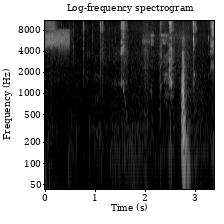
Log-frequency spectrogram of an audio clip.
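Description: Chewing snacks with crisp crunches and smacking bites, irregular and loud, one sharp crunch standing out near the end, no talking.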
